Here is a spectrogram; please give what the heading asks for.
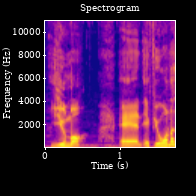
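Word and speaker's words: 유머: We don't pronounce that H. So instead of saying humor, we say yumo.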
